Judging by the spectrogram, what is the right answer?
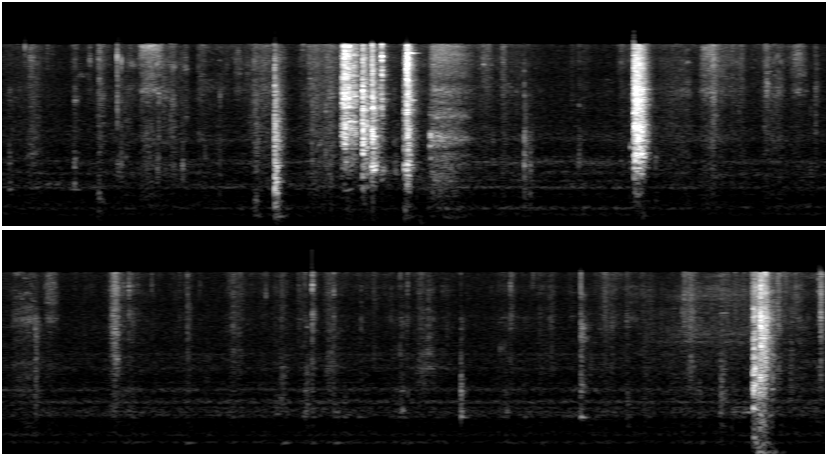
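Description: Scattered sharp clicks and knocks from hands working a brass fitting and plastic pipes on an electric water heater's inlet, with a short scraping rustle a few seconds in and a sharp knock near the end, over a faint steady hum.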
